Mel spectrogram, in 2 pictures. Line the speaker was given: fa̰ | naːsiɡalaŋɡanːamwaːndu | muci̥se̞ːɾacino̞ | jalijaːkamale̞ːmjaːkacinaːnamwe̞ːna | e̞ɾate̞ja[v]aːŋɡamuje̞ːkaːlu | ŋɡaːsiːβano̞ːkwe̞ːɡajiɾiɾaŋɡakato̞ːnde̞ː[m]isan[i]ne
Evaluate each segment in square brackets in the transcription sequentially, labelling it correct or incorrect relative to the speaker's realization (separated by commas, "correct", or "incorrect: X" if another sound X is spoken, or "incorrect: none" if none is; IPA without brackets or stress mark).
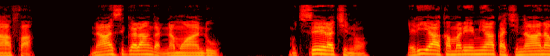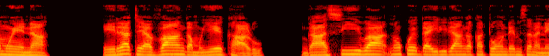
correct, correct, incorrect: a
